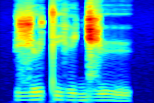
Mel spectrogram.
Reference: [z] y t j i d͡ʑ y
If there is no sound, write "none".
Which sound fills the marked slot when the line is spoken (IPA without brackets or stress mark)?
z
